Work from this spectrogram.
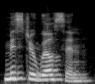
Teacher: notice the rising intonation on Mr Wilson which is used to address someone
